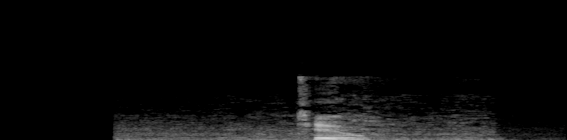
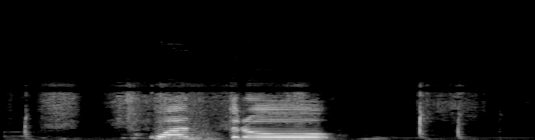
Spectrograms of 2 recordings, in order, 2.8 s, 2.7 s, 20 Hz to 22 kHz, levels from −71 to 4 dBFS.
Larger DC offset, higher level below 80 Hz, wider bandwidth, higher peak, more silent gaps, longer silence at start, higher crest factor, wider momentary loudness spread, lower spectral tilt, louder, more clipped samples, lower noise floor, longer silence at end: neither; first, -46 dBFS vs -70 dBFS; first, 10.5 kHz vs 9.2 kHz; about the same, -2 dBFS vs -2 dBFS; neither; first, 0.6 s vs 0.25 s; first, 22 dB vs 16 dB; about the same, 24 LU vs 23 LU; first, -5.5 dB/octave vs -1.5 dB/octave; second, -19 LUFS vs -13 LUFS; neither; about the same, -40 dBFS vs -41 dBFS; second, 0.35 s vs 0.55 s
